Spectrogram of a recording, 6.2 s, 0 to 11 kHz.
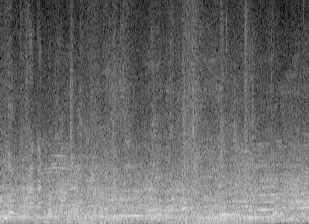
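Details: Moos from cattle at Ambarawa's Pasar Sapi Pon market in Semarang before 2021, short low lowing calls half-buried in a dense wash of crowd voices and market noise.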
